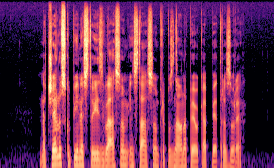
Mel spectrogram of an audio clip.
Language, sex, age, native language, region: Slovenian, male, 18-29, Slovenian, Coastal Karst region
